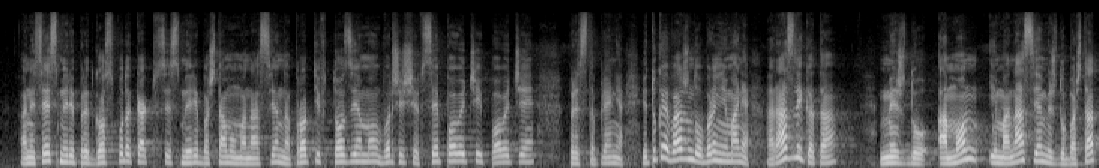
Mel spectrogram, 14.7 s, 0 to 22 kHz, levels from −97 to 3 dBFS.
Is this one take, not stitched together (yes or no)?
yes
